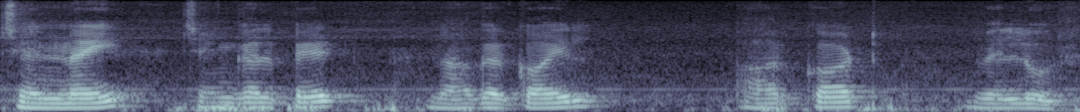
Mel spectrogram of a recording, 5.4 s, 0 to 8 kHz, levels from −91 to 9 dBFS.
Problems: constant background noise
